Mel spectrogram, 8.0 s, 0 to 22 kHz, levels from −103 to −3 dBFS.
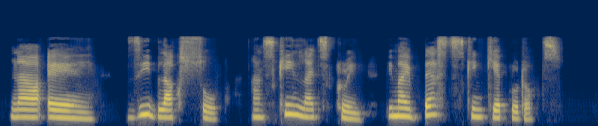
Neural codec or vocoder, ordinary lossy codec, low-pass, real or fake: codec, 16 kHz, 2 kbps, X-Codec, WavLM features, trained on Multilingual LibriSpeech; none; 7.2 kHz; fake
